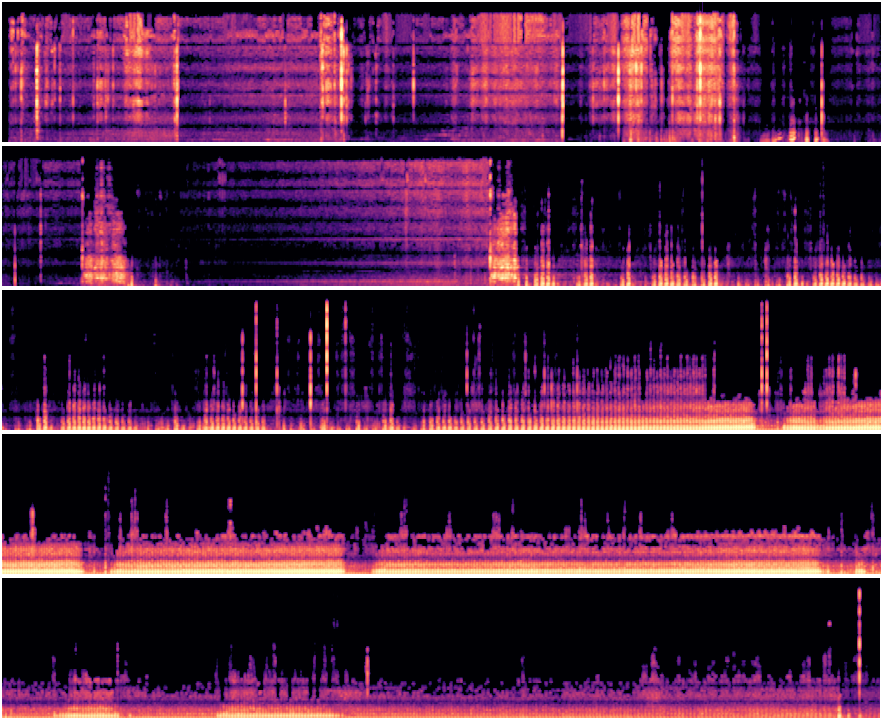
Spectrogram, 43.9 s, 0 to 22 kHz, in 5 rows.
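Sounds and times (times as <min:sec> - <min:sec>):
motorcycle engine revving: 0:09.6 - 0:43.9.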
